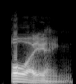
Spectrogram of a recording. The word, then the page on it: bowyang: American English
